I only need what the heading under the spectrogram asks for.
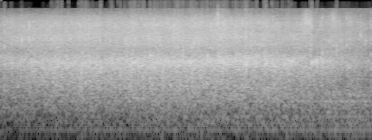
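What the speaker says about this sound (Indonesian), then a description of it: "Tepuk tangan dulu." An audience claps steadily in a dense, loud round of applause at a talk, sustained evenly throughout with no pauses, filling the room alone.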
